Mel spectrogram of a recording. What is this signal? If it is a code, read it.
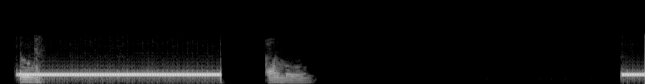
Ringback tone (North America), 440 + 480 Hz, with speech.
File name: rg-1600-unknown- - - .24110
